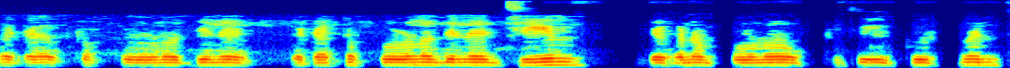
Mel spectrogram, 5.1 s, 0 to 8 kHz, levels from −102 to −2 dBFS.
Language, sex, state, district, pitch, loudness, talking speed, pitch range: Bengali, male, West Bengal, Jalpaiguri, 130 Hz, -23 LUFS, 165 wpm, 125-135 Hz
